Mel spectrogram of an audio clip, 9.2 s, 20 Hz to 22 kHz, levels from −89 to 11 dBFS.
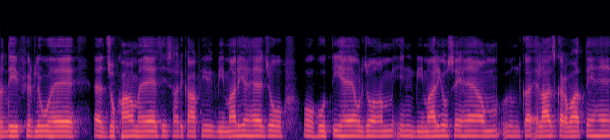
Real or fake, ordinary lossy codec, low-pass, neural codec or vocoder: fake; none; none; codec, 16 kHz, 2 kbps, X-Codec, HuBERT features, trained on LibriSpeech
